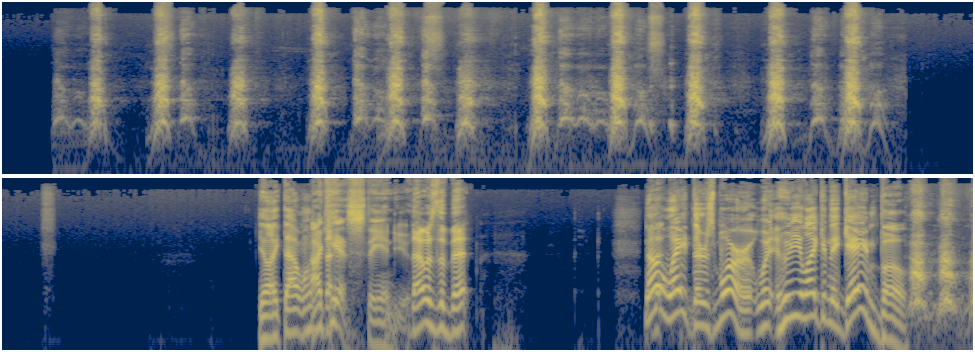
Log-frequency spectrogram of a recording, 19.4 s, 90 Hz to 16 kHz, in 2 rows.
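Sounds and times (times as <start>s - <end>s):
dog barking: 0.5s - 9.0s, 18.8s - 19.4s
speech: 12.3s - 14.5s, 16.2s - 18.8s.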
